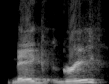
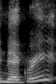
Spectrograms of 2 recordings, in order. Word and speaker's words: Negri: podcast we have us have with us nree NE gree and so uh introduce yourself uh my name is negri um good pronunciation um I live in Hollywood Los Angeles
